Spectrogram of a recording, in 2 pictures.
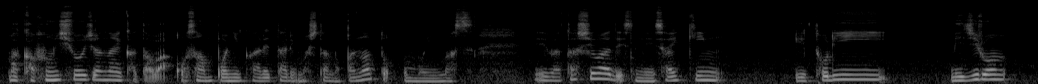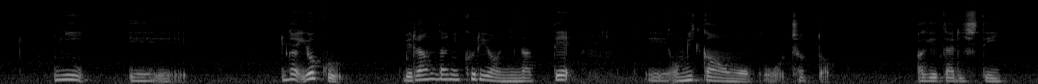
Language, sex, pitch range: Japanese, female, 150-210 Hz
